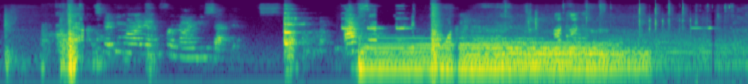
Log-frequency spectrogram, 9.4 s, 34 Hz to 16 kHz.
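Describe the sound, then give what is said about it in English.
After a few seconds of talking, a dish clunks into a microwave, the door knocks shut, and the microwave, set for 90 seconds, gives a steady electric hum for several seconds before cutting off. “So I'm going to stick mine in the microwave right now and set it for...”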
